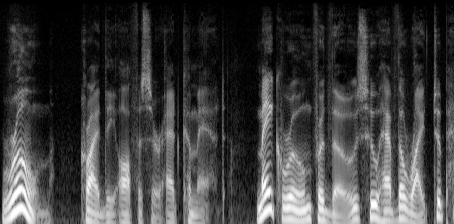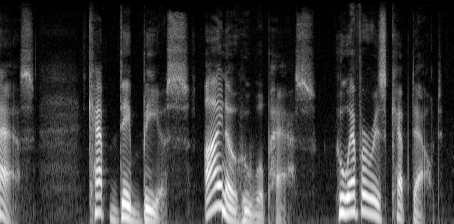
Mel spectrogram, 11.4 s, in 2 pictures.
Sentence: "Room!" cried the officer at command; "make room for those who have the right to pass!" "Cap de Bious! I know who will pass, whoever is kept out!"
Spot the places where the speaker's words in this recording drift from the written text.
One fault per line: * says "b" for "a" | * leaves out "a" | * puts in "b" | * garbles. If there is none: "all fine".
all fine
